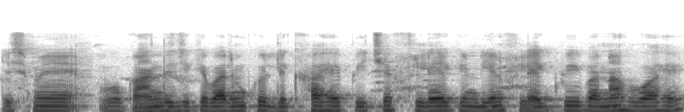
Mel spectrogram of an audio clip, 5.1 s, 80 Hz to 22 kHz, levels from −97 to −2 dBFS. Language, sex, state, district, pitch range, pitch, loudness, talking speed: Hindi, male, Uttar Pradesh, Ghazipur, 115-125 Hz, 120 Hz, -24 LUFS, 210 wpm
